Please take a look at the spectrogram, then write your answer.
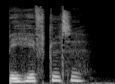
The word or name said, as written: behæftelse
